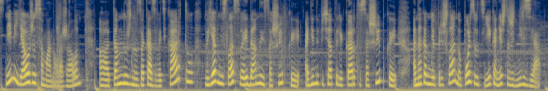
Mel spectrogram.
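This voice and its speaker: The voice has a dark, mellow tone and lively intonation, delivered at a fairly quick pace. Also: woman, fairly high pitch for a woman. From Russia. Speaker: art blogger. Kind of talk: casual vlog monologue.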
